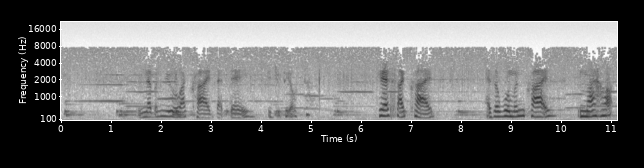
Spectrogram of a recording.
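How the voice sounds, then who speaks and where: A woman's voice: mid-range voice, wildly swooping pitch, full character voice. An actress playing a lonely, grieving, devoted woman in a theatrical, impassioned old-time radio monologue. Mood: tearful, tender. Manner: theatrical, hushed, impassioned, drawn-out phrasing. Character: grieving, lonely, devoted woman recalling her beloved friend. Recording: dull old radio recording, loud music.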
